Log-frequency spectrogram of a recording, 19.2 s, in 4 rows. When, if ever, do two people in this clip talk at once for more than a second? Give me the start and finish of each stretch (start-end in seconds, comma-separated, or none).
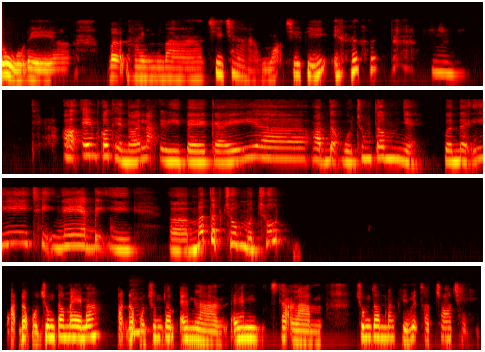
none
